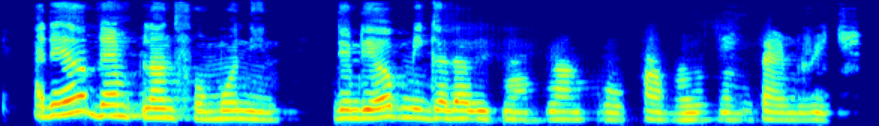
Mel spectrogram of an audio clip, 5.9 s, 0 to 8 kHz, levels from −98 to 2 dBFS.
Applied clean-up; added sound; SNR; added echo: neural mask model Resemble Enhance denoiser.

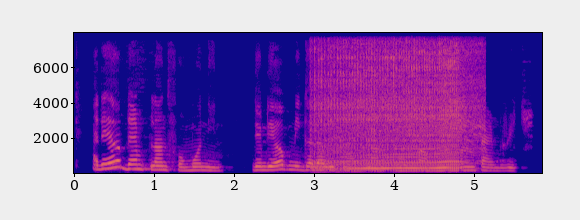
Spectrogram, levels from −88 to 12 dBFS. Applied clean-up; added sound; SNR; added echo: none; Accelerating, revving, vroom; -5 dB; none.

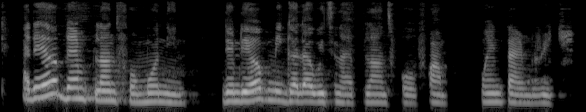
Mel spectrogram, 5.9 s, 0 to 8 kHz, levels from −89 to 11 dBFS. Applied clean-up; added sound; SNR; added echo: none; none; none; none.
